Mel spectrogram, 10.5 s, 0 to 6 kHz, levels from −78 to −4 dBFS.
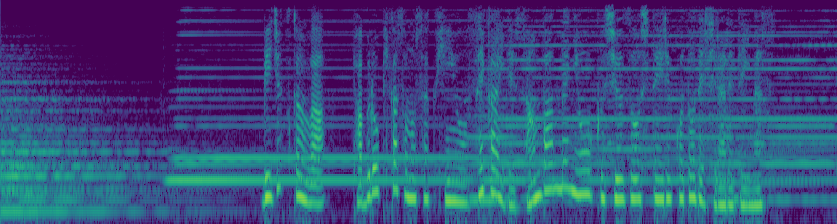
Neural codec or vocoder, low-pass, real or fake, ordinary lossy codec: none; 5.4 kHz; real; Opus, 24 kbps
